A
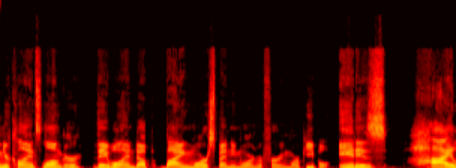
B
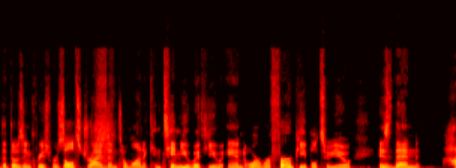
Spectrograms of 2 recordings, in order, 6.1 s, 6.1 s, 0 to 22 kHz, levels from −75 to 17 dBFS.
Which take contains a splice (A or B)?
A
